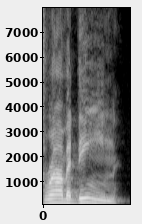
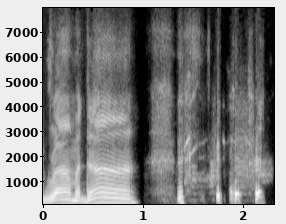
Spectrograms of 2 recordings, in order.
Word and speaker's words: Ramadan: but you should have told him it was pronounced ramadine yeah you heard that frequent fly say it right n you know it's really Ramadan that's my God though do that impersonation again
